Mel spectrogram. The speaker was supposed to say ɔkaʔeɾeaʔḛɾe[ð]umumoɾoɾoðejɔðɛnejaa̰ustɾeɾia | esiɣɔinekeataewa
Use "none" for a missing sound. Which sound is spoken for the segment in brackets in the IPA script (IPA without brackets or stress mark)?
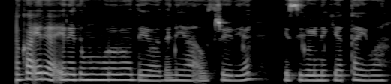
ð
